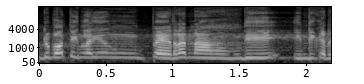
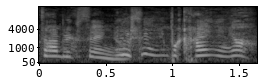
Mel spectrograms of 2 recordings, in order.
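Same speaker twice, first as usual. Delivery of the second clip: much softer, scolding under her breath; hushed scolding; 12 dB quieter, faster than usual. Retold or imitated. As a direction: scold the helpers quietly so the guest won't hear. Hostess hissing at helpers again. (pabulong na pagalit)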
